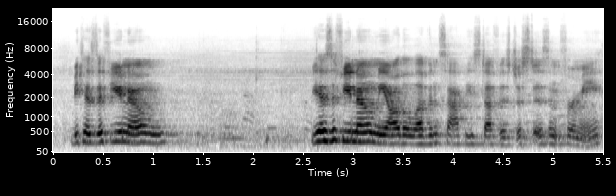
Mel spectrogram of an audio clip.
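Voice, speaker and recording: Over noticeable background noise and audible room echo, a woman speaks at a fairly quick pace with fairly even intonation. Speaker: maid of honor giving wedding toast. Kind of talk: wedding toast. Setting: wedding reception. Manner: loud.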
